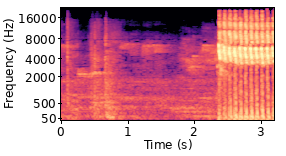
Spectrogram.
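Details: Faint thin whistles and chirps give way to an energetic ashy tailorbird's loud, fast series of sharp, high repeated notes.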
